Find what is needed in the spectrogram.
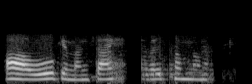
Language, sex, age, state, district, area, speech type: Tamil, female, 30-45, Tamil Nadu, Chennai, urban, conversation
